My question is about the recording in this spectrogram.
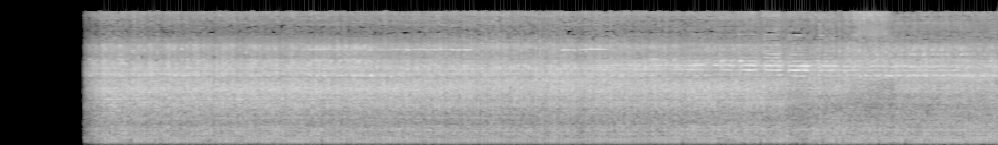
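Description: Small engine driving a roadside sugarcane juice crusher, running steadily and loudly as its geared rollers turn. The sound starts abruptly about a second in.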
